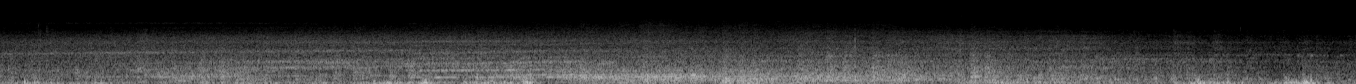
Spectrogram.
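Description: Electric train on the JR Jōban Line moving through the station alongside the road: a steady rumble with a whining motor tone that grows about four seconds in and fades away by about ten seconds.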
